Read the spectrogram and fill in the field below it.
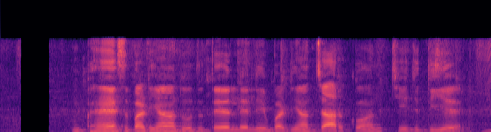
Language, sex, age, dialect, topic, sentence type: Maithili, male, 18-24, Angika, agriculture, question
